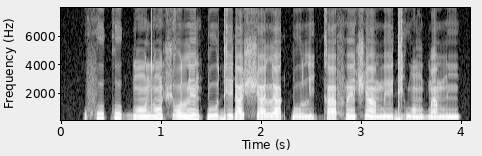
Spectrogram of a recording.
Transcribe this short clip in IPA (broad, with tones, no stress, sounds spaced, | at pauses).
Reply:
f o˦ k o˦˨ ɡ͡b ɔ̃˨ d ɔ̃˨˦ ʃ ɔ˧ l ɛ̃˧ k͡p o˧ d e˧ ɾ a˨ ʃ a˨ l a˧ k͡p o˨ l i˨ k a˨˦ f ɛ̃˦ ʃ ã˦˨ m e˧ d i˦ w ɔ̃˧ ɡ͡b ã˦ m ĩ˧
